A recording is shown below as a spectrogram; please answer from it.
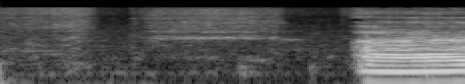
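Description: A man's voice: soft breathy noise, then near the end a long, steady drawn-out hesitation sound, "yyy".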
